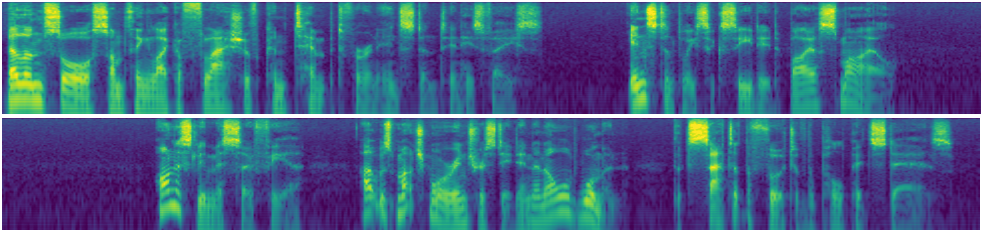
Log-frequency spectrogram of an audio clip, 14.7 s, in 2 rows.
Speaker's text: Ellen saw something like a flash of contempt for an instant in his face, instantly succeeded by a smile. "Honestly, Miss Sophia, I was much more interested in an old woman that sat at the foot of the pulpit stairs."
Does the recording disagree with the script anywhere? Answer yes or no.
no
